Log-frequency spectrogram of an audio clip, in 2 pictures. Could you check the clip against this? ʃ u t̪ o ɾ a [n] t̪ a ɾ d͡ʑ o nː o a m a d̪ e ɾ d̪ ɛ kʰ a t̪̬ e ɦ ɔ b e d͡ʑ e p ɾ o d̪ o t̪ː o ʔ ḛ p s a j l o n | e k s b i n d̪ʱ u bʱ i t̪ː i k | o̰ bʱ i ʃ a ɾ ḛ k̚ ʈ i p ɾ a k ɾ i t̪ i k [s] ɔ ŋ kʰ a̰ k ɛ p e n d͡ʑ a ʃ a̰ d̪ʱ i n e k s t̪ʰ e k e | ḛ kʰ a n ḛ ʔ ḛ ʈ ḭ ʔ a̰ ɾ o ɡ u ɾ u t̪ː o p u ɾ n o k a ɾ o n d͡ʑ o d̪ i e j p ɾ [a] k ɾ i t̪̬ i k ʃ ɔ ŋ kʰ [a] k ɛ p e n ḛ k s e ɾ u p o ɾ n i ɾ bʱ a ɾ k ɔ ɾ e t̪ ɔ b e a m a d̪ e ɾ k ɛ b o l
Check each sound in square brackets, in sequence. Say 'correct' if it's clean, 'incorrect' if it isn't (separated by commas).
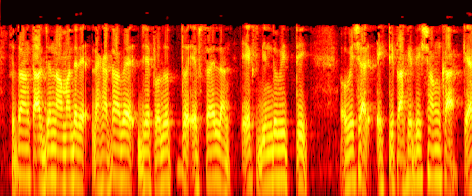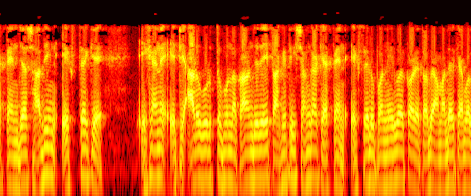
incorrect, incorrect, correct, correct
